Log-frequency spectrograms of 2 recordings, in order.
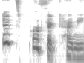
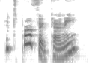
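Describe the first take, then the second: First: Imitating father. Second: Much higher, tender and pleased; father, smiling. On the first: Little boy imitating his father. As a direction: parrot dad sweetly. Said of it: "imitating my father". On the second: Father answering wife, pleased. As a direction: agree fondly. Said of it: "smiled back and said". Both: A narrator's reading.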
